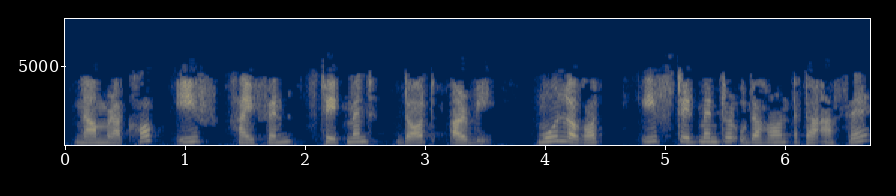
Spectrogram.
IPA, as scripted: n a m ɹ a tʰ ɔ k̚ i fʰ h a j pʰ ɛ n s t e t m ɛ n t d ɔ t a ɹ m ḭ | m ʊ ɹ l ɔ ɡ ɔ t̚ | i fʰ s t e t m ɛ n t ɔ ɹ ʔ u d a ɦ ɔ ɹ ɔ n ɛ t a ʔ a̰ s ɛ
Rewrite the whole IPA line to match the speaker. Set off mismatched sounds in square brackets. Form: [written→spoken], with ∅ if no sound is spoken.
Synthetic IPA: n a m ɹ a [tʰ→kʰ] ɔ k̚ i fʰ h a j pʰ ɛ n s t e t m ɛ n t d ɔ t a ɹ [m→b] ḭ | m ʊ ɹ l ɔ ɡ ɔ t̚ | i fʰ s t e t m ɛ n t ɔ ɹ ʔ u d a ɦ ɔ ɹ ɔ n ɛ t a ʔ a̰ s ɛ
